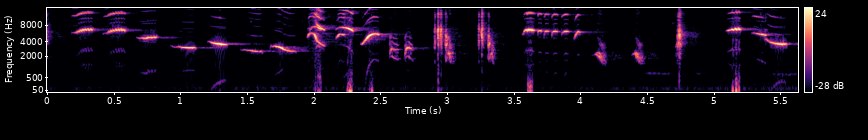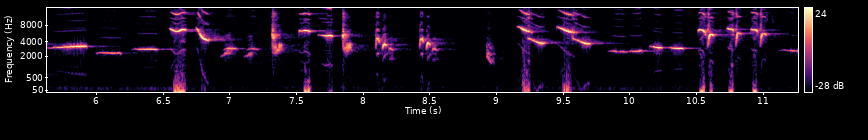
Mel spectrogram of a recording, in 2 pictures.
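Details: Male hill blue flycatcher, lure recording, pouring out a long rolling song: continuous strings of high whistled notes and descending slurs, with frequent sharp clicks and chattering bursts.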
